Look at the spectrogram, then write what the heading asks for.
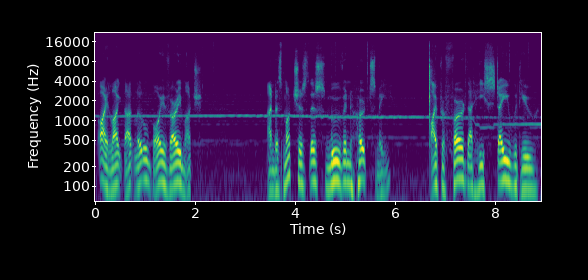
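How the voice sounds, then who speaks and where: A gruff but good-hearted old hobbit patriarch, played by a man, weighty and very slow. His voice sits a little low, with music behind it in a storybook drama. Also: lightly acted.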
